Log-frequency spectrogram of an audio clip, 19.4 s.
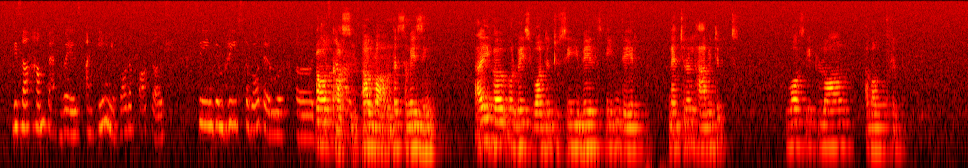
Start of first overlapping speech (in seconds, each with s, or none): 6.3 s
